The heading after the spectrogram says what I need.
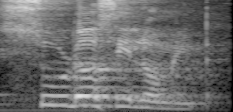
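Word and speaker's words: pseudocoelomate: बाय द वे पी लगाया है पर प्रोनाउंसिएशन इज सूडोसीलोमेट, ठीक है।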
